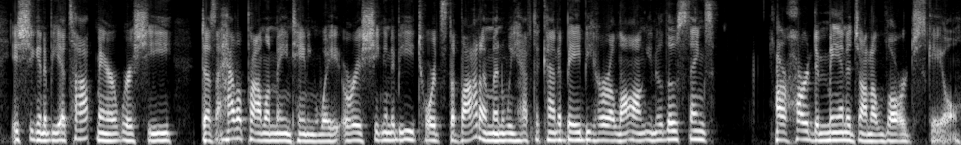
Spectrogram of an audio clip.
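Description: A woman with an American accent talks at a very fast pace and a very deep, low pitch, in a monotone, flat intonation with very even loudness. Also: quiet background. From Kansas. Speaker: equine reproduction center manager. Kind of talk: interview. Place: studio. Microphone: studio mic.

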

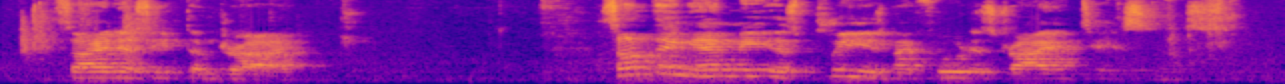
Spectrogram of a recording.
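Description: Amid light background noise and audible room echo, a high-pitched man speaks at a moderate pace. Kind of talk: reading aloud from a novel. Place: cafe. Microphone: camera far.

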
